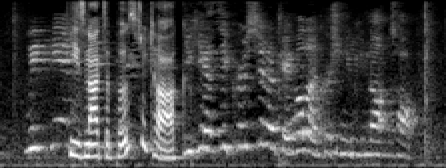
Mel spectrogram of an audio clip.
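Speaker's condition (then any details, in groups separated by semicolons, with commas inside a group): No condition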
